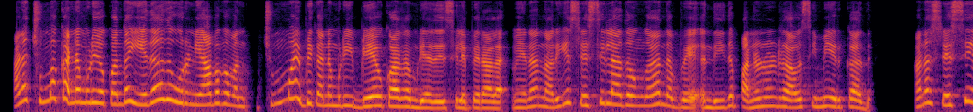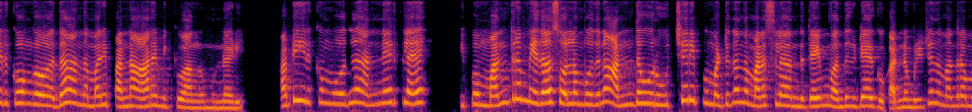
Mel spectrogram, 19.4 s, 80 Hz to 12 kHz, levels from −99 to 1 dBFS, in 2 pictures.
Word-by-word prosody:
ஆனா 415 - +2
சும்மா 410 +5 -1
கண்ண 380 -5 +5
மூடி 365 0 +1
உக்காந்தா, 325 +2 0 0.2
ஏதாவது 440 +7 +2
ஒரு 340 - -2
ஞாபகம் 310 +1 +2
வந் 260 -2 -3 0.2
சும்மா 365 +10 -5
எப்டி 340 -7 -1
கண்ண 285 -1 +1
மூடி 275 +1 -2
இப்டியே 250 +4 +5
உக்கார 255 -2 +3
முடியாது 205 -2 +1
சில 210 -2 -1
பேரால. 200 -2 +1 0.2
ஏன்னா, 245 +5 -1
நெறையா 235 +11 -2
ஸ்ட்ரெஸ் 285 -1 -3
இல்லாதவங்க, 290 -4 +1
அந்த 280 -4 -2
வே 215 - +1
அந்த 215 -1 -1
இத 275 - -1
பண்ணணுன்ற 250 +4 -1
அவசியமே 240 +3 -3
இருக்காது. 230 -4 -2 0.5
ஆனா, 360 - -1
ஸ்ட்ரெஸ் 290 -3 -2
இருக்கவங்கதான் 325 -1 +2
அந்த 290 -2 -3
மாதிரி 280 +2 0
பண்ண 250 +1 +1 0.2
ஆரம்பிக்குவாங்க 240 -6 -1
முன்னாடி. 195 -1 -3 0.4
அப்டி 430 - +1
இருக்கும்போது, 345 -3 -4
அந்நேரத்துல, 350 +3 -2 0.5
இப்போ 310 +3 -4 0.2
மந்திரம் 395 +9 +2
ஏதாவது 345 +2 +5
சொல்லும்போதுன்னா, 315 +2 +1
அந்த 305 +3 -3
ஒரு 315 - 0
உச்சரிப்பு 420 +6 -3
மட்டும்தான், 310 +6 -3
அந்த 345 - -2
மனசுல 280 +2 0
அந்த 245 -2 -1
டைம் 260 +3 +3
வந்துகிட்டே 255 +2 0
இருக்கும். 215 -6 -3
கண்ண 225 - -1
மூடிட்டு 225 +11 -5
அந்த 320 -4 -6
மந்திரம் 270 0 -3
285 Hz, 180 wpm, -22 LUFS, 250-335 Hz, 0.5 s, கண்ண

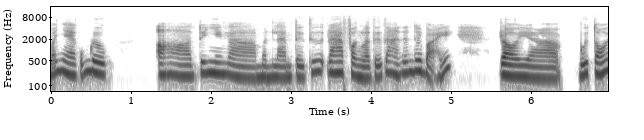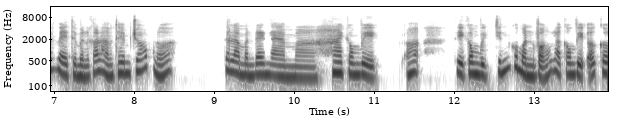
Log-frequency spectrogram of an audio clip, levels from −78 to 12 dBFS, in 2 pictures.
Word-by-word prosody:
ở - - -2
nhà 240 -5 +1
cũng 205 +6 -3
được, 215 -4 +3 0.6
ờ, 200 -2 -1
tuy 230 0 -1
nhiên 225 -2 +1
là 175 -4 -3
mình 175 0 -2
làm 175 0 -2
từ 180 -1 -3
thứ 245 +5 -4
đa 235 0 +2
phần 200 -5 -1
là 170 - -1
từ 180 +2 -3
thứ 240 - -4
Hai 215 -3 -1
đến 235 +2 -1
thứ 260 0 +3
Bảy, 245 - -3 0.6
rồi, 190 -3 +5
à, 165 -2 -2 0.2
buổi 200 +2 +2
tối 225 +3 +1
về 240 -8 +2
thì 195 0 -2
mình 180 -1 +3
có 240 - 0
làm 205 -7 +1
thêm 225 +1 +2
job 260 +7 0
nữa, 220 +4 0 0.7
tức 270 - -1
là 235 -3 +2
mình 200 -2 +1
đang 210 0 +2
làm, 180 -2 0
ờ, 170 -1 -3
2 230 -1 +2
công 210 -1 +1
việc, 180 -5 +1 0.3
đó. 230 +3 +1 0.5
Thì 220 -3 +4
công 215 +1 +4
việc 195 -2 +2
chính 250 +5 +1
của 325 - +2
mình 200 -8 +5
vẫn 180 +2 +2
là 240 -4 0
công 210 0 0
việc 200 -3 +3
ở 195 - +1
cơ 225 0 +1
210 Hz, 235 wpm, -20 LUFS, 185-230 Hz, 0.7 s, rồi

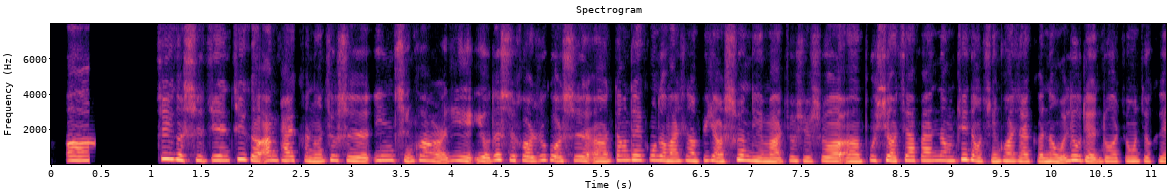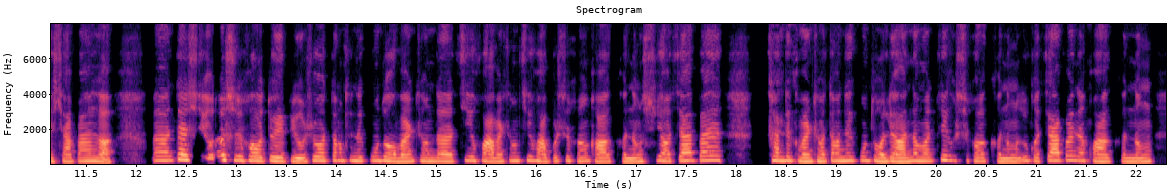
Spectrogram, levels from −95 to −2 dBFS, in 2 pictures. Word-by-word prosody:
嗯， 245 0 +3 0.7
这 335 -1 +5
个 285 - +4
时 255 -1 -4
间 250 +1 -2
这 305 -1 +2
个 245 - 0
安 250 +1 +1
排 240 -1 -2
可 230 -2 -6
能 200 0 +1
就 255 +4 -3
是 220 -4 0
因 260 +1 -1
情 245 -4 -5
况 235 +1 -1
而 185 - -1
异。 230 -5 -2
有 210 -4 0
的 285 - +1
时 275 -3 -3
候 245 -2 -1
如 240 +5 -2
果 250 -5 -1
是， 235 +2 -5
呃， 205 -1 0
当 260 +4 -3
天 275 0 +1
工 265 0 -4
作 245 - 0
完 215 0 +1
成 235 - -5
得 220 - +2
比 240 +3 -6
较 220 -5 0
顺 250 +6 0
利 220 -2 +2
嘛， 195 -3 +2
就 210 +6 -5
是 220 -1 -4
说， 215 +1 0
呃， 200 0 +1
不 225 +5 -4
需 240 +3 -1
要 220 - +2
加 240 +2 -1
班， 240 0 -2
那 250 - -2
么 230 - -1
这 295 +4 +2
种 240 -7 0
情 200 0 -1
况 215 0 0
下 200 -2 -1
可 195 -1 -4
能 195 -1 +2
我 165 - +1
6 260 +4 +2
点 190 -6 -1
多 205 +2 -2
钟 210 +1 -2
就 210 -1 -5
可 205 +1 -4
以 - - 0
下 195 0 -1
班 210 +2 0
了。 190 -3 +3 0.4
呃， 240 +1 0
但 290 +1 +5
是 - - -9
有 180 - -2
的 280 - +1
时 275 -3 0
候， 225 -1 +3
对， 215 -1 +2
比 205 0 -6
如 180 -1 +4
说 230 +2 +1
当 230 0 -3
天 230 0 -2
的 220 - +1
工 225 0 -2
作 215 -2 +4
完 190 +1 +2
成 210 -1 -1
的 200 -1 +2
计 230 +4 -5
划 215 -3 +3
完 190 +2 +1
成 220 +1 -2
计 230 +1 -4
划 205 -3 +2
不 195 +3 -4
是 220 - -7
好， 210 0 -3 0.2
可 190 -1 -4
能 180 +2 +2
需 205 +3 -5
要 210 -1 +3
加 230 +2 +2
班 250 +2 -1 0.4
才 235 -1 +2
能 225 0 +3
够 220 - -5
完 195 0 +4
成 200 0 +1
当 220 0 +2
天 225 0 +2
工 230 -1 -3
作 210 -4 +3
量， 195 -1 +4
那 220 - +2
么 215 0 +1
这 270 +4 -1
个 250 - -5
时 220 - -13
候 210 -1 0
可 205 -1 -8
能 175 0 +1
如 225 - -2
果 215 -2 -3
加 230 +3 +3
班 260 +1 -2
的 230 - -2
话， 200 -4 +2
可 190 0 -7
能 185 +2 +1
220 Hz, 340 characters per minute, -24 LUFS, 205-240 Hz, 0.7 s, 这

